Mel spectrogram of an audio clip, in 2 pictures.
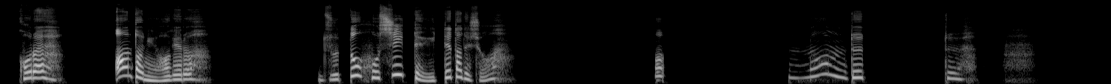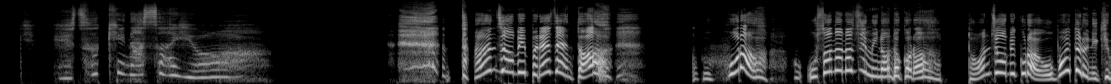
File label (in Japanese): アニメ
